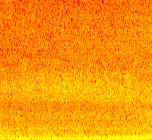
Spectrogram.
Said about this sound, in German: Es ist nass. Äh, überall Sprühnebel und ich muss hier mal gerade einen LKW überholen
